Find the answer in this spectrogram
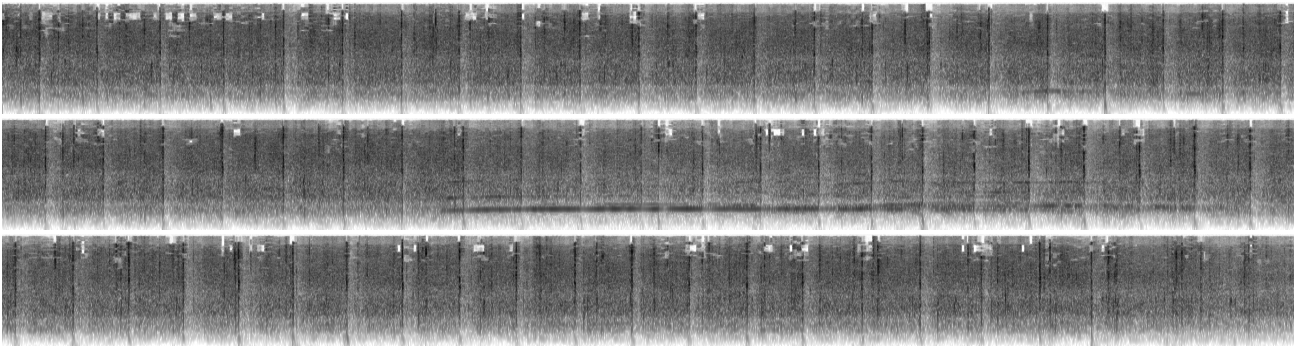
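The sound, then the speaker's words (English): A crowd applauds the event's volunteers, speakers and workshop hosts steadily for about twenty seconds, a dense, even wash of many hands clapping at constant loudness, with a few faint whistles or cheers rising briefly partway through. “Can everyone who hasn't put their hand in the air now applaud?”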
